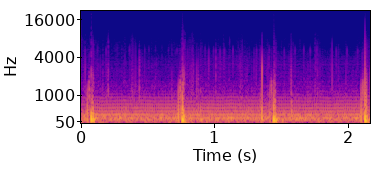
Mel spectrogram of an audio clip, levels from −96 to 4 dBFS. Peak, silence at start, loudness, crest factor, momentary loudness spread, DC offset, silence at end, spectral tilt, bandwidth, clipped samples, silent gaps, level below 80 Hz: 0 dBFS; 0 s; -23 LUFS; 20 dB; 8 LU; under 0.1%; 0 s; -11 dB/octave; 5.2 kHz; under 0.1%; none; -32 dBFS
